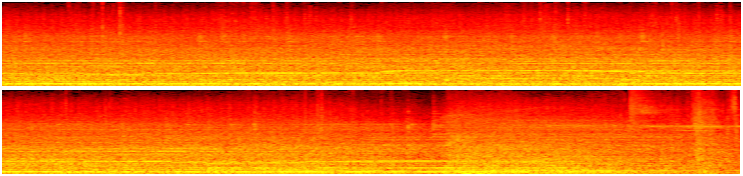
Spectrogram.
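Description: A heavy truck engine rumbles and strains at low speed.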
